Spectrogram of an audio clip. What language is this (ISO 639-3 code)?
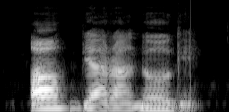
ibo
